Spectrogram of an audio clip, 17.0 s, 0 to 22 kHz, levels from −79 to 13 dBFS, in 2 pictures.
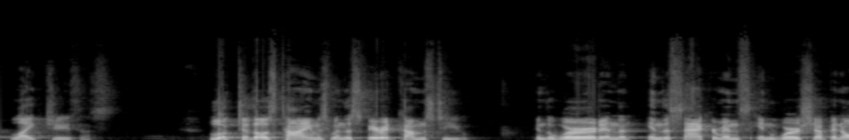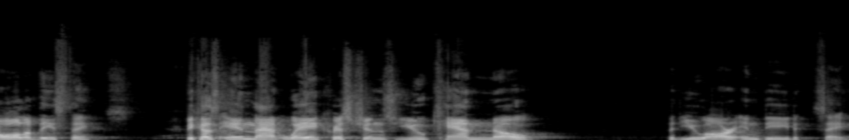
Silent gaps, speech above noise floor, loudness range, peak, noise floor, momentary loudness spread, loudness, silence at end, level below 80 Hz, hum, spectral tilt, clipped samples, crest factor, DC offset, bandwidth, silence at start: none; 55 dB; 4 LU; 0 dBFS; -71 dBFS; 14 LU; -15 LUFS; 0 s; -72 dBFS; none; -4.5 dB/octave; under 0.1%; 16 dB; under 0.1%; 14 kHz; 0.1 s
